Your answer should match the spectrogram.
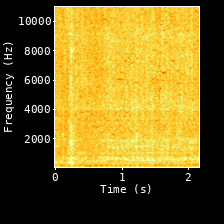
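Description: A small engine or motor running steadily, with a rapid, even low throb and a faint steady higher tone over it.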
